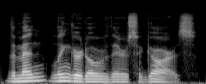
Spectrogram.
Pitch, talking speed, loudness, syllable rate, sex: 135 Hz, 175 wpm, -16 LUFS, 5.2 syllables/s, male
